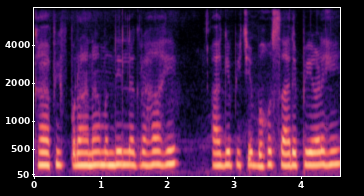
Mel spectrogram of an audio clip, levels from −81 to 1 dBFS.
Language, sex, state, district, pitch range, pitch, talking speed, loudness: Hindi, female, Madhya Pradesh, Bhopal, 220-230 Hz, 225 Hz, 155 wpm, -13 LUFS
